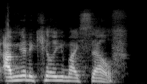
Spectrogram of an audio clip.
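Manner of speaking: put-on frantic, panicked, freaked-out outburst. Retelling a wife's reaction after her husband was shot: imitating someone freaking out. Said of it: "she's freaking the hell out".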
